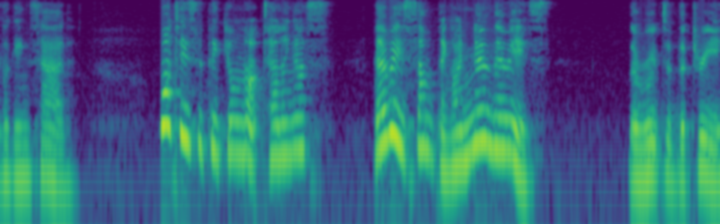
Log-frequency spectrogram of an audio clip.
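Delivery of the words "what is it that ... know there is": Hermione voice. Acted.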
